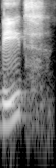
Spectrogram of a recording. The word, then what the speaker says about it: Beat: my name is beat um can you spell that can you spell the last name please yeah it's b-e-a-t like be the drum okay and then your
